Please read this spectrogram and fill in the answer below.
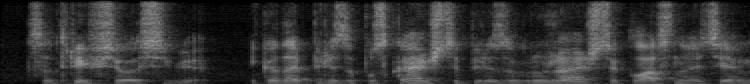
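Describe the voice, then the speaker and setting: A somewhat breathy voice that talks at a very fast clip. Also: man. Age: young. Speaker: public speaking coach. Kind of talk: casual chat. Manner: articulate.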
